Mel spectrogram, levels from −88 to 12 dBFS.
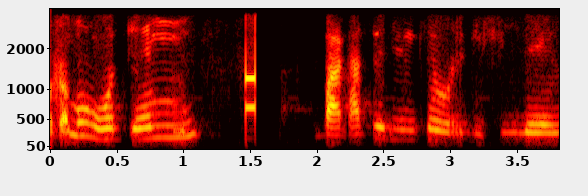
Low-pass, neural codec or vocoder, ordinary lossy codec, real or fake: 3.6 kHz; none; none; real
